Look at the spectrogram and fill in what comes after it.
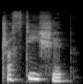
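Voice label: "trusteeship", British English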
